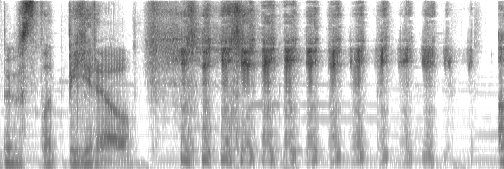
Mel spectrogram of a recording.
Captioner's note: laughing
